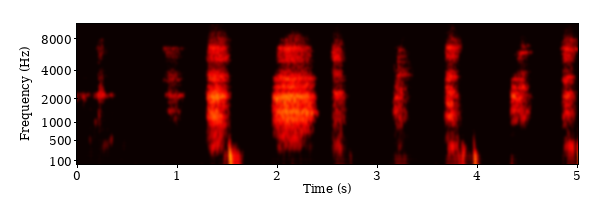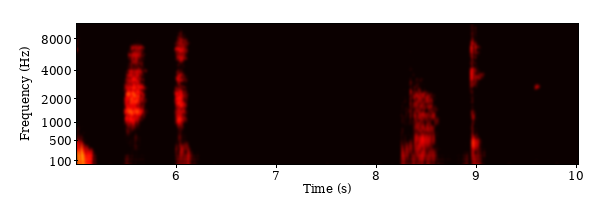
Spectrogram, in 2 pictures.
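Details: Tachypnea: rapid breathing, demonstrated as an example sound in a vital-signs lesson on breathing patterns.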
